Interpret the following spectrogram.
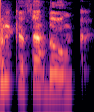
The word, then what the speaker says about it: Tineke Verdonk: Did I pronounce it yeah. properly? Yeah. Tineke Verdonk.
